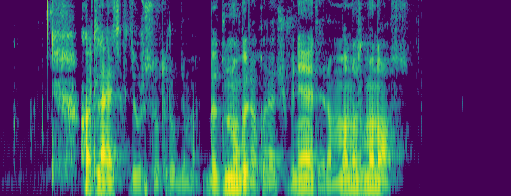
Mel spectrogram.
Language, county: Lithuanian, Vilnius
